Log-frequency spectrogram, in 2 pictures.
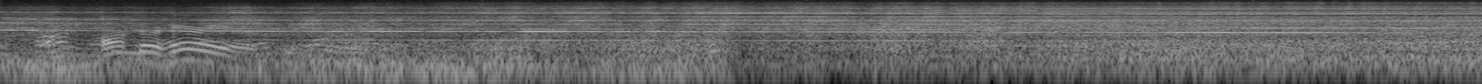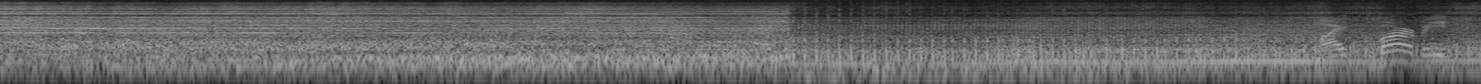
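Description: A model Hawker Harrier at a scale aircraft show gives a sustained loud engine roar with whining tones, steady throughout and dropping in pitch near the end as it passes.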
